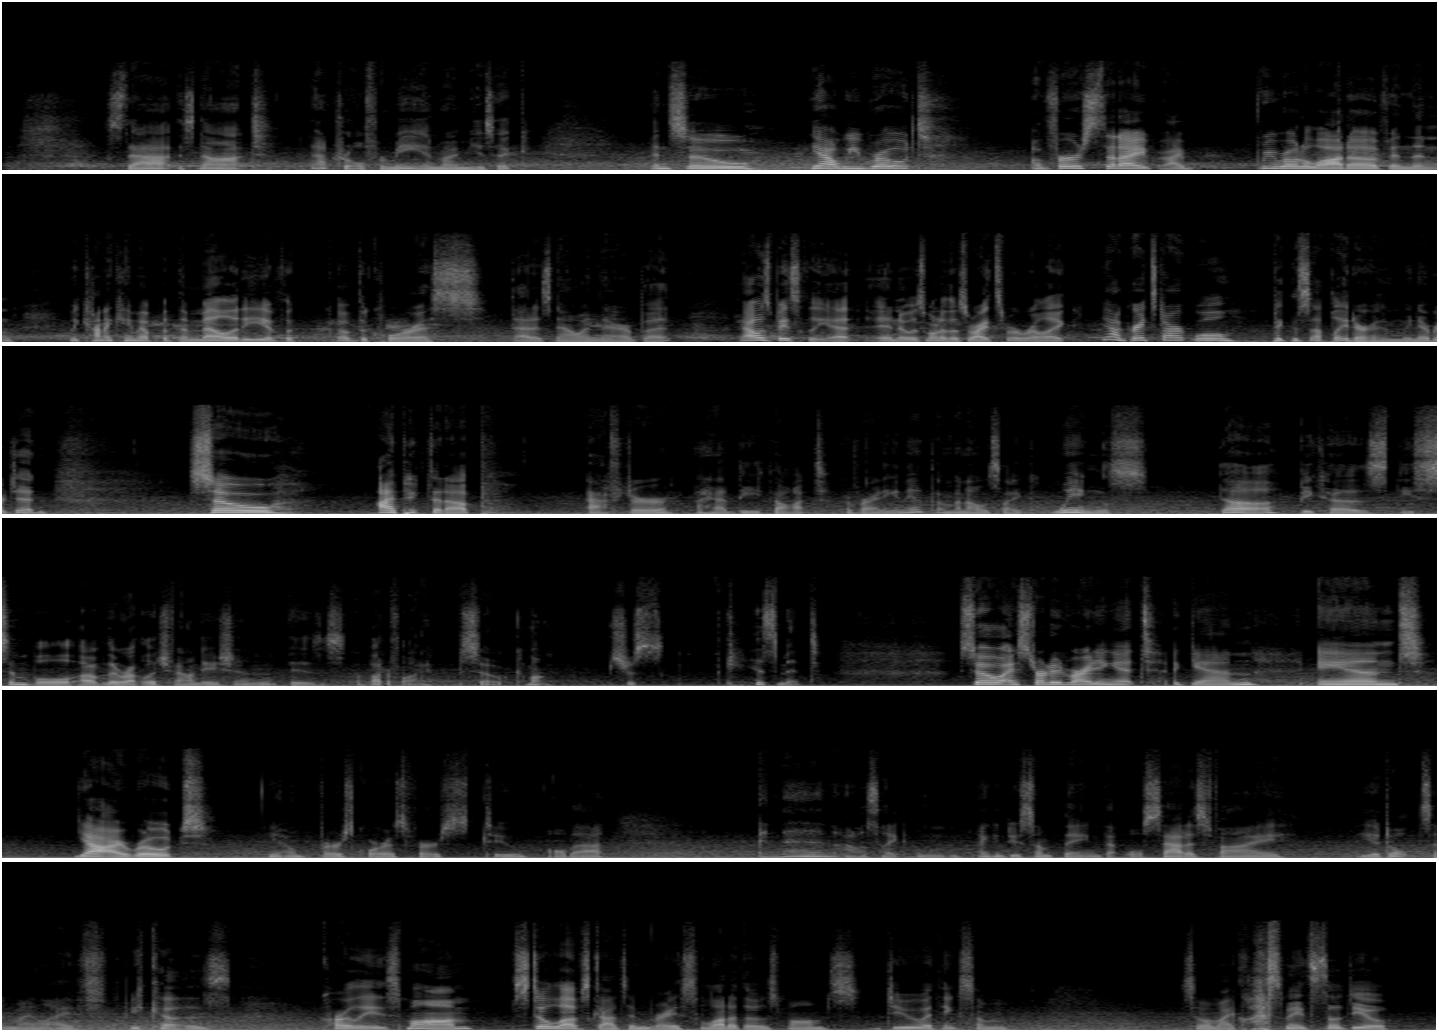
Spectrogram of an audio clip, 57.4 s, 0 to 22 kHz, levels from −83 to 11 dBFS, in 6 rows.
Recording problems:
train or aircraft noise; noticeable; throughout; 20 dB below the speech

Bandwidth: 14.5 kHz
